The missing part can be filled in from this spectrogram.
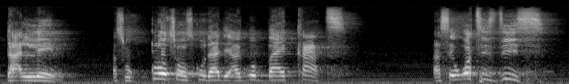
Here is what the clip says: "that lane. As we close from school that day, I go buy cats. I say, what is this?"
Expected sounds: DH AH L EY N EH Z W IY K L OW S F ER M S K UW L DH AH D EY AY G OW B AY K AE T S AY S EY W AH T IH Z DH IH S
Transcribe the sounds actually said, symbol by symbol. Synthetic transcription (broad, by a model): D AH L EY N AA S W IY K L OW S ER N S K UW L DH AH D EY AY G OW B AY K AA T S AY S EY W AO T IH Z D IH S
